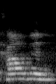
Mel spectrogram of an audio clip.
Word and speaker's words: Calvin: And Calvin, or well, more correctly, we pronounce it Calvin, right? It's more correctly Calvin. It's a French name, and he lived in Geneva.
